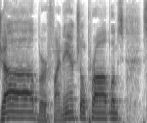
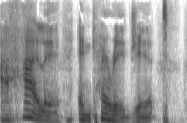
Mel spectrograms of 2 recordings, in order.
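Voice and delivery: deep, very slow, deliberate character voice, words stretched; 4 semitones lower than usual. Quoting what he goes on to say, in a Zig voice impression. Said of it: "in that Zig voice of his, he goes".

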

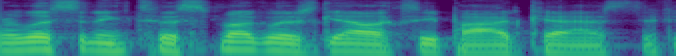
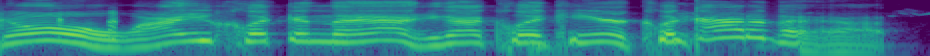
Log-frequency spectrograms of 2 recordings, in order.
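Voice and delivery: mock old-person voice, higher; 14 semitones higher, 3 dB louder than usual. Joking that the two of them sound really old: imitating old people. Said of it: "We sound like".

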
